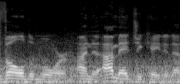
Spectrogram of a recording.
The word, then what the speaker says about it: Voldemort: All right, it's Voldemort. I know. I'm educated. I know it's Voldemort.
